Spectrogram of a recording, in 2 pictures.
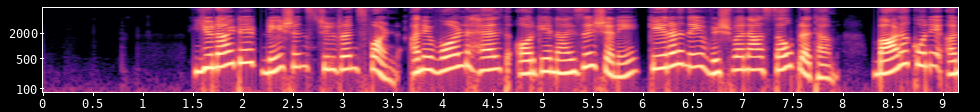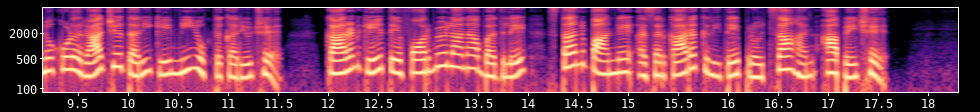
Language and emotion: Gujarati, neutral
